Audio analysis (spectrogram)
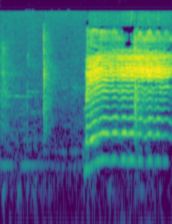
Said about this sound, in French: Jali La chèvre d'Esmeralda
